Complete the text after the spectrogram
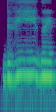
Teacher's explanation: Двигает. Ударение падает на И.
